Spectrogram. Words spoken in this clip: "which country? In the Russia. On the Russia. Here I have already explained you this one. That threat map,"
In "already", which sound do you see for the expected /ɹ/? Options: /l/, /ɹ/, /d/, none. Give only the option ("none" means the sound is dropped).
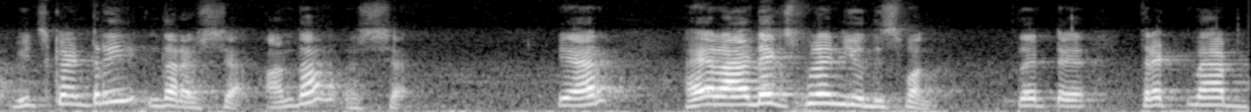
none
